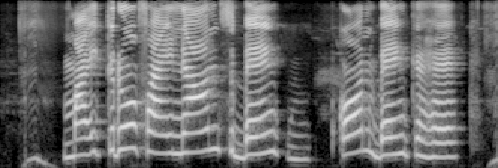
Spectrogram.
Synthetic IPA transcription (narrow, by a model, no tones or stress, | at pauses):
maːɪkɾoːpʰaːɪnaːnsbɛkː | ɔːnbɛ̃ŋkɦɛː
